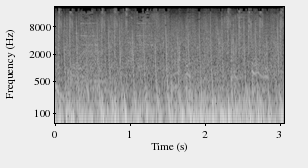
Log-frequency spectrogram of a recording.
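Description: Torbjörn and Bastion turrets in Overwatch 2 spray rapid, dense gunfire, a continuous crackling barrage with chattering bursts throughout.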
